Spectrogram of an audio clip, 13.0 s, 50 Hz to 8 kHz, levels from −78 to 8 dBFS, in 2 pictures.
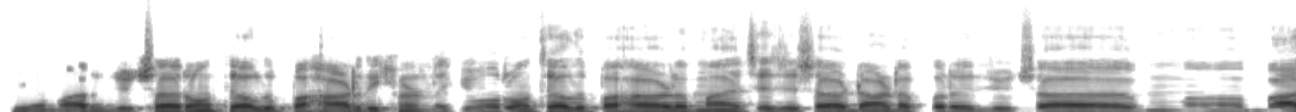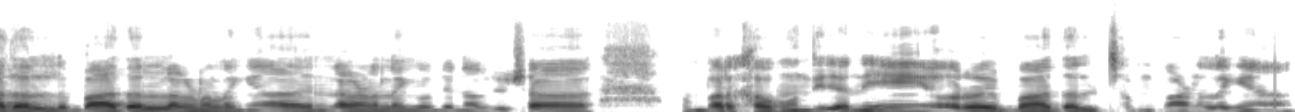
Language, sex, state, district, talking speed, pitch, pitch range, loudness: Garhwali, male, Uttarakhand, Uttarkashi, 170 wpm, 120 Hz, 115-125 Hz, -16 LUFS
